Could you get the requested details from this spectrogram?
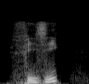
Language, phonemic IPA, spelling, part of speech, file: Dutch, /fiˈzik/, fysiek, adjective, Nl-fysiek.ogg
- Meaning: physical (in the sense of Physical Education)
